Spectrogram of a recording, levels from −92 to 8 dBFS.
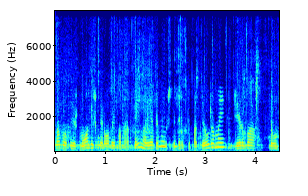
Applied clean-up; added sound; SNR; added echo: neural mask model RNNoise.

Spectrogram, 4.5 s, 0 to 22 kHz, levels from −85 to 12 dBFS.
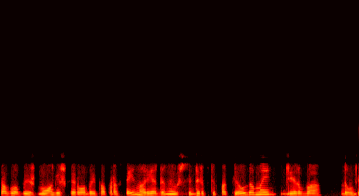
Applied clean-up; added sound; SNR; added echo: none; none; none; none.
